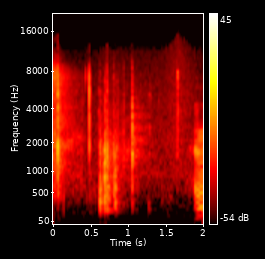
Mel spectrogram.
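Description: A tape measure and small hardware handled on a wooden workbench: a sharp click at the start, then a few light knocks and taps on the wood.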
